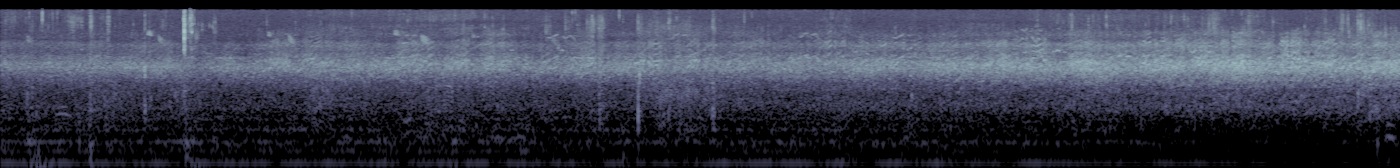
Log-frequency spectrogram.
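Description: A steady din of many birds calling at once, a high chatter that grows louder toward the end. Under it runs a low steady hum, with a few soft bumps in the first two seconds, the strongest about half a second in.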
